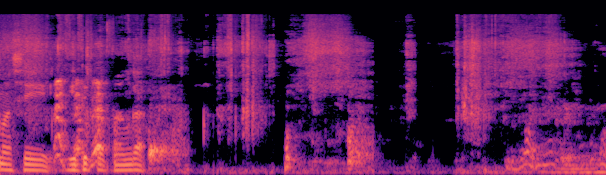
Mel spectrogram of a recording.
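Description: Leaves and twigs rustle close by.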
